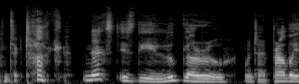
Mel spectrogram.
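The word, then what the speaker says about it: loup-garou: Tock next is the lugaroo which I probably say weird because my mind wants me to say Loop but it's French which is stupid so the p is silent so it's good this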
